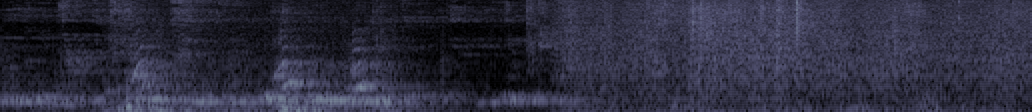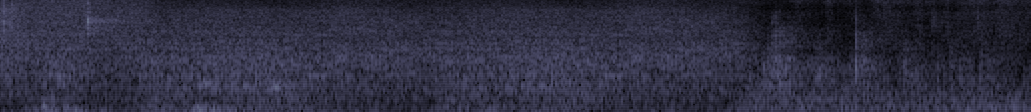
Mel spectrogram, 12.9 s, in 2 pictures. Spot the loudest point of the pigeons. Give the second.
2 s.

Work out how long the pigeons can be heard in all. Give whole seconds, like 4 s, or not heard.
7 s.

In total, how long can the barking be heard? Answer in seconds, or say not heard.
4 s.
